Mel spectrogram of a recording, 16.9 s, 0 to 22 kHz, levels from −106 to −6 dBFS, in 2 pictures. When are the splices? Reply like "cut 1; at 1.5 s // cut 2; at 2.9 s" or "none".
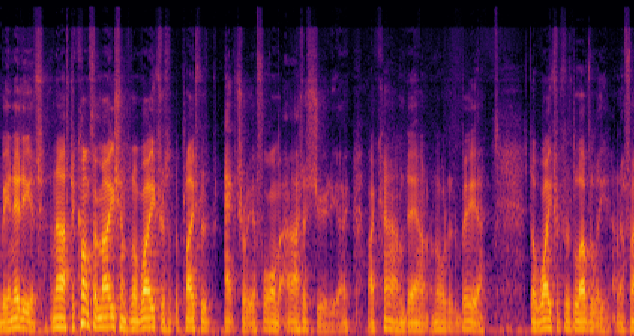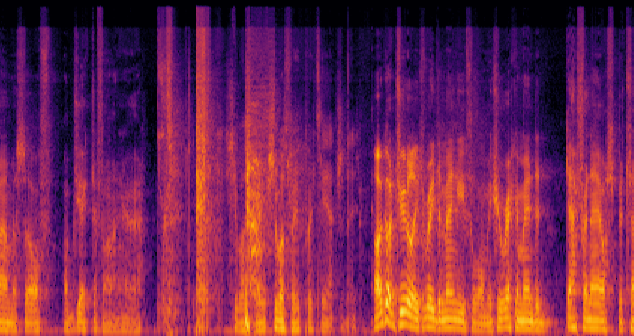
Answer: none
